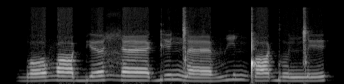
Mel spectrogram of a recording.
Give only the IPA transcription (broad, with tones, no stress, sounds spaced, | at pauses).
ɡ ɔ˩˧ v ɑ˧ bʲ ɜ˧˥ ɮ æ˧ ɡ ɪ˥ ŋ͡ǀ æ˩ v i˥ ŋ͡ǃ ɑ˧˥ ɡ ʊ˧ ŋ͡ǀ ɪ˧˥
